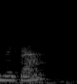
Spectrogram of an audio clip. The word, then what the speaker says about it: mudra: This is Anjali Mudra. It's actually pronounced mudra, I learned. So if you catch me saying mudra, just know that I'm trying to correct myself.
